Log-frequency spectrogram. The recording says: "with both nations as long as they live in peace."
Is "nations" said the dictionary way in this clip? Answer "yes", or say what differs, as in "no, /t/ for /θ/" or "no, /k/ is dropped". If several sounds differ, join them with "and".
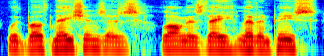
yes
